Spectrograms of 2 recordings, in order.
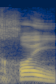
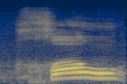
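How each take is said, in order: First: The syllable ends with an 'oy' sound. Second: The syllable ends with an 'aw' sound. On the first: The speaker calls it wrong. "bukan khoy" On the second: The speaker calls it right. "khaw bukan khoy ya"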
